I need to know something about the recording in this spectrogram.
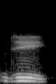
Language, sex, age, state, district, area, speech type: Hindi, male, 30-45, Uttar Pradesh, Sitapur, rural, conversation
